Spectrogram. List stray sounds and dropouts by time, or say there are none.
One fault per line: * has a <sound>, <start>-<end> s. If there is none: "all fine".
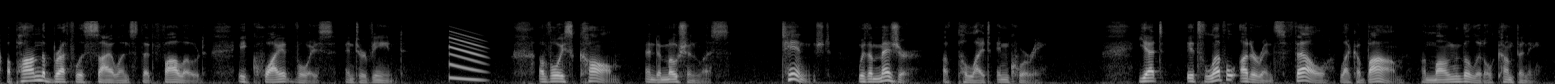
* has a chirp, 4.5-4.9 s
